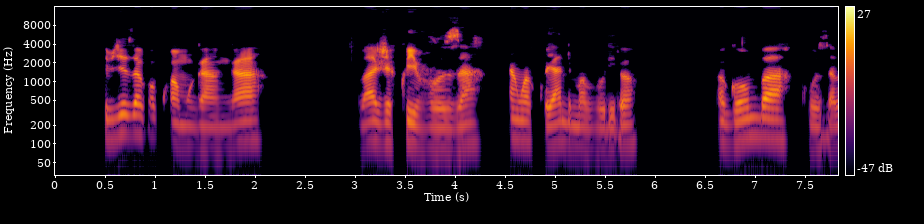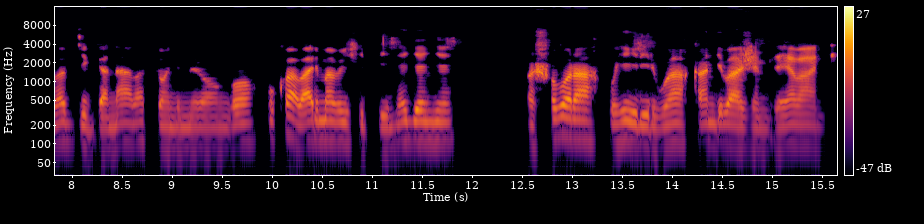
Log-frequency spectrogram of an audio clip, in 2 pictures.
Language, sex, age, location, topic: Kinyarwanda, female, 18-24, Nyagatare, health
